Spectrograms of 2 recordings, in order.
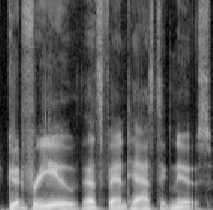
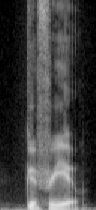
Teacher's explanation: The sincere response needs a warm rising genuinely pleased tone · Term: warm, rising pitch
